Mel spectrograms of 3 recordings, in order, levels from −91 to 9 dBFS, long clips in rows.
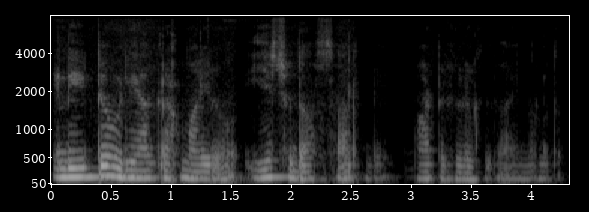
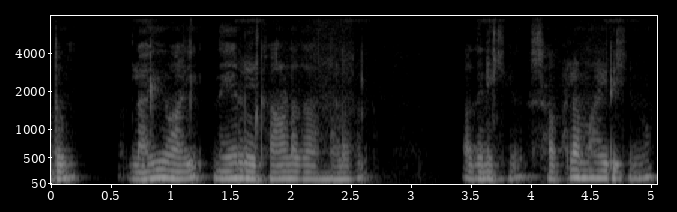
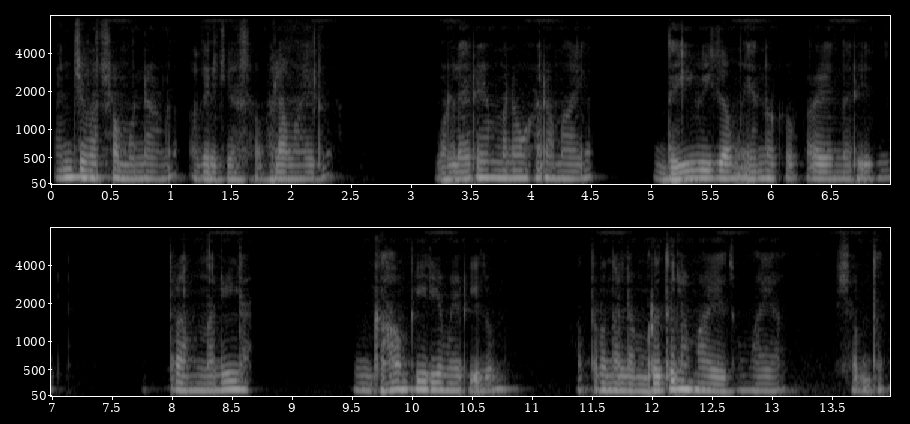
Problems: background sounds at intervals, low volume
